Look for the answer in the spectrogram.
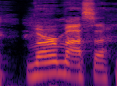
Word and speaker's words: Muramasa: Muramasa.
